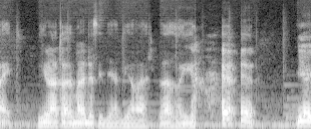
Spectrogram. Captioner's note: laughing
